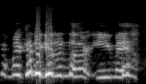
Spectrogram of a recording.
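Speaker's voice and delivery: high, loud, rushed worry; acted nervousness. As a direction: fret it out fast, pitch jumping up. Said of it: "I'm always nervous".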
